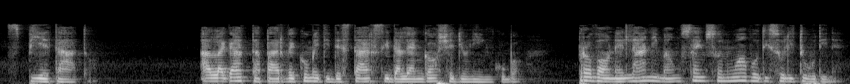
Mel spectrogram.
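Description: A man reading a classic literary short story aloud in a measured, expressive way, on a dull lo-fi recording. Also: medium pitch, slightly rough. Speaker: narrator.

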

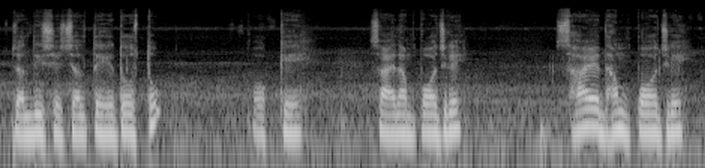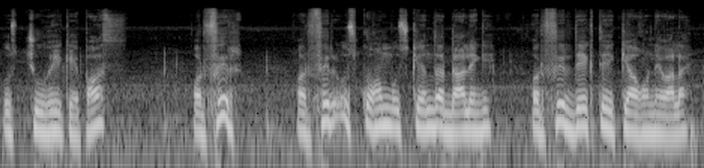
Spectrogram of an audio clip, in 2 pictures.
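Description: A man commentating on a horror video game as he plays, with frequent excited exclamations. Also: fairly high pitch, normal speed, slight background noise. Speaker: gaming YouTuber. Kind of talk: let's play commentary.

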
